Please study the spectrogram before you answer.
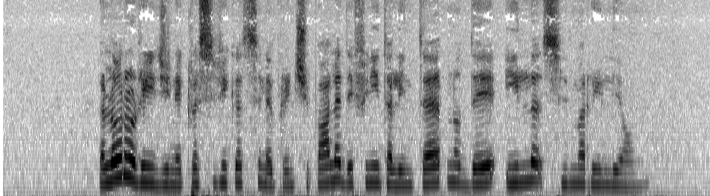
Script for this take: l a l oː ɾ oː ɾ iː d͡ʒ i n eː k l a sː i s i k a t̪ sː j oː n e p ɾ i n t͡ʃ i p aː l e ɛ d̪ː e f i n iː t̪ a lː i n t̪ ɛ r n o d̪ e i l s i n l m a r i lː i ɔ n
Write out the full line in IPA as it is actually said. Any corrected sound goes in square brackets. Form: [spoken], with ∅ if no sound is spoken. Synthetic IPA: l a l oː ɾ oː ɾ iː d͡ʒ i n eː k l a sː i [f] i k a t̪ sː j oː n e p ɾ i n t͡ʃ i p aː l e ɛ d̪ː e f i n iː t̪ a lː i n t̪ ɛ r n o d̪ e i l s i [∅] l m a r i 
